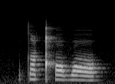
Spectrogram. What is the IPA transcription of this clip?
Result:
tˤʏǃʰɒ vɒ

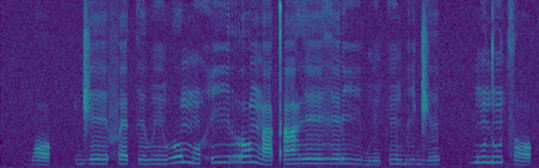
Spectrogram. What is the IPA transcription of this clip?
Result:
bɔ˨ | d͡ʒeː˨ fɛ˨kɪ˨βĩ˨ βo˦ mũ˨hiː˦rɔ˦ ŋa˨kʼã˦ ɣeː˦ɣe˦ɾiː˦˨bĩ˨ kĩ˦bi˦d͡ʒɪ˦ | bũ˦dũ˦t͡sɔ˨

